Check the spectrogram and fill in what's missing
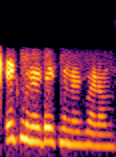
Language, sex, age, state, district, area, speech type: Marathi, female, 18-30, Maharashtra, Nagpur, urban, conversation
